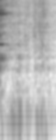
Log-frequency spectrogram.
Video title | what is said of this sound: HOW TO MAKE BEST EASY SIMPLE HOMEMADE JAMAICAN CHRISTMAS CAKE WITH BREADCRUMBS, JAMAICAN FRUIT CAKE | very very very crispy not soft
